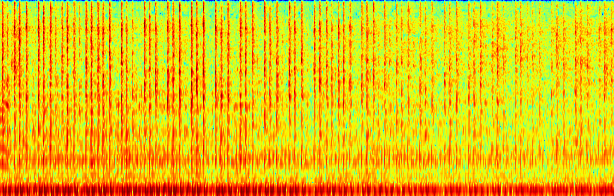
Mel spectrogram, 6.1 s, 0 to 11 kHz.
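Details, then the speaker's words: 2006 Harley Dyna Wide Glide after a coil swap, still running cool. Uneven V-twin lope with an occasional miss and a cutting-out stumble on throttle; front cylinder runs 30–40° hotter than rear. "And I can hear it missing every now and then, but it's better. When I give it throttle, you hear it trying to cut out."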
